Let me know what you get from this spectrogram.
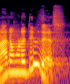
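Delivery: put-on high whiny toddler protest; cranky toddler. Pastor mocking his own complaining, as a whiny toddler. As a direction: stamp your feet like a sulky toddler. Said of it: "I'm just a cranky little toddler".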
